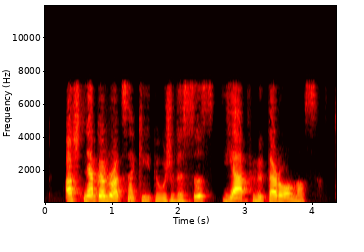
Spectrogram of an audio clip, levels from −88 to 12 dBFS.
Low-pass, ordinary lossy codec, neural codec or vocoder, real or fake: 7.2 kHz; MP3, 96 kbps; codec, 16 kHz, 0.5 kbps, X-Codec, WavLM features, trained on Multilingual LibriSpeech; fake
